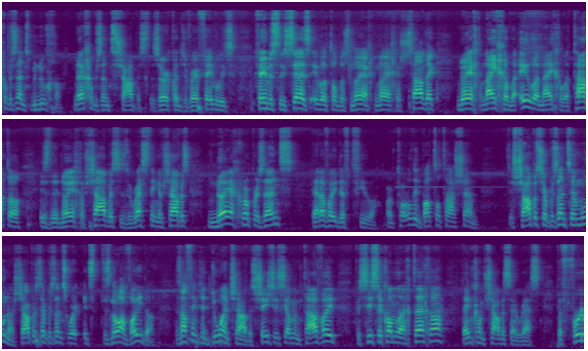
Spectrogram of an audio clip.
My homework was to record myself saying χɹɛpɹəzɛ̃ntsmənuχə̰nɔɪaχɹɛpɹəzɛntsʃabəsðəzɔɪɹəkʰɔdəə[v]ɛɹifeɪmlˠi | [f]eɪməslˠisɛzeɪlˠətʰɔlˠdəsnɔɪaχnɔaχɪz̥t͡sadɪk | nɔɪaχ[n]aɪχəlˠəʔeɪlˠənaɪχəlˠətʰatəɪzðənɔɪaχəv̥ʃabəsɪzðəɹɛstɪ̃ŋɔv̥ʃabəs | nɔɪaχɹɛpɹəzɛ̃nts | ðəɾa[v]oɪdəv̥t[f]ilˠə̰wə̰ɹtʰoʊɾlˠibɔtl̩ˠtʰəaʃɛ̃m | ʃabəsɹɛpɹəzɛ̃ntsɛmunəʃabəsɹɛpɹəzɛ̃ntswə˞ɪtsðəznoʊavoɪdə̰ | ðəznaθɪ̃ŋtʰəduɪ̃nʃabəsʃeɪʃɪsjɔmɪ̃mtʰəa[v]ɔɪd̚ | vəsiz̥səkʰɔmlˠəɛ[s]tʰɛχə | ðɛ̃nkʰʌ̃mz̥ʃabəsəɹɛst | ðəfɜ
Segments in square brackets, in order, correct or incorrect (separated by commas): correct, correct, correct, correct, correct, correct, incorrect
